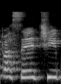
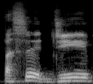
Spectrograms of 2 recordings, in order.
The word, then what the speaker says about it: Passeggi: Se pronuncia Pasecci, Pasecci, Just. Passeggi es italianísimo, Passeggi, pero Pasecci. está bien.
